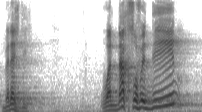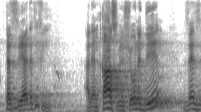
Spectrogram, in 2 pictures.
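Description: A man with an Egyptian Arabic accent delivers a Friday sermon in a fairly low voice. He tells his stories with animated emphasis and often restarts a phrase. His voice rings out in a large hall with a long reverb. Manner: animated storytelling, stressing key phrases, frequent restarts. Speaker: preacher.

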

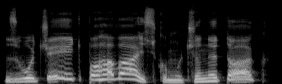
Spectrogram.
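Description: A curious boy with a high, bright-edged voice, as a man reading an audiobook puts him on. He fires off quick, wondering questions on a dry, close recording. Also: wildly swooping pitch, gravelly, no echo, heavily acted. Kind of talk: audiobook character voice.

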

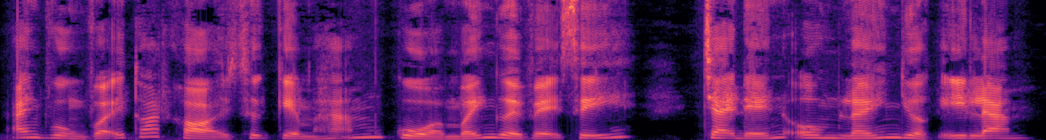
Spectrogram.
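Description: A woman reads a melodramatic novel aloud in a scripted, expressive way. Her voice is recorded very dry and close, with no room sound around it. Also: medium pitch, brisk, no room sound. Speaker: audiobook narrator. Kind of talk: scripted story narration.

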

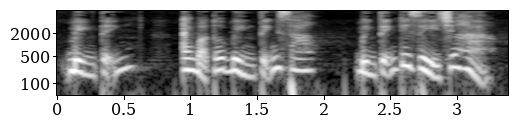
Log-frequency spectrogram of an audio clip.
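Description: A woman voicing a betrayed young wife who demands answers in a shrill, strained voice, husky underneath. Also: animated, a little fast. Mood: screaming. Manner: shouting, demanding. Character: wronged young wife, furious and desperate.

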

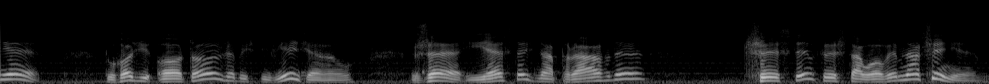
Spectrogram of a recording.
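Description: Man, meditation teacher, animated pitch, conversational, tinny phone-like recording. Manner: conversational, asks listeners questions. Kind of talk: spoken commentary on a meditation.

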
